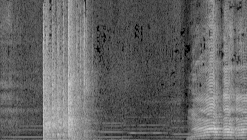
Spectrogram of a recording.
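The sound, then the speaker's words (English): Dice rolled for a reflex save hit a table with a short, loud clattering thunk lasting about half a second, then a quiet pause before someone's voice rises in an excited exclamation. “Roll a reflex save.”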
